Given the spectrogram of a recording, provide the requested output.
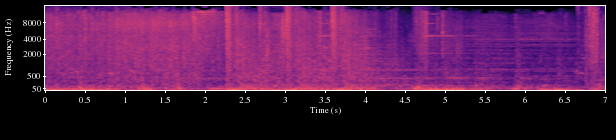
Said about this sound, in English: we're switching to the shotgun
